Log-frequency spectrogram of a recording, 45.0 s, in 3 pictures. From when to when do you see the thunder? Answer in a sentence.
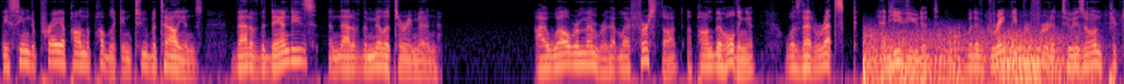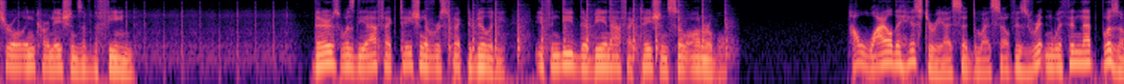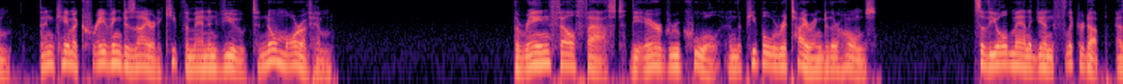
You can hear the thunder from 11.5 to 14.8 s.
